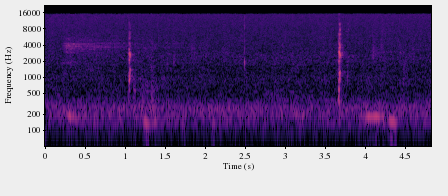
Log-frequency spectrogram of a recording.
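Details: First hiccup episode, described as non-stop: two faint, sharp, brief clicks a few seconds apart over steady room hum; hiccups.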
